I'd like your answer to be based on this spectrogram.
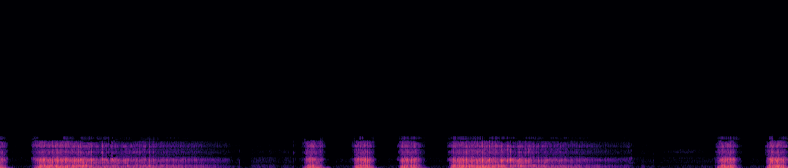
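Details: A person lying down on the floor asleep snores loudly. Long, drawn-out rattling snore breaths alternate with short, sharp snorts, harsh and coarse in quality.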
